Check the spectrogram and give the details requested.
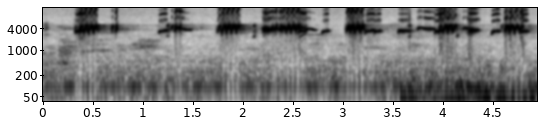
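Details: Munia lure call for bird catching: loud, bright chirp bursts in irregular clusters with thin, high whistled notes between them, over a low humming background.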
